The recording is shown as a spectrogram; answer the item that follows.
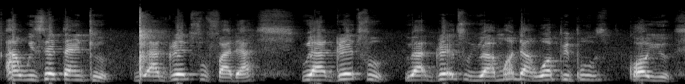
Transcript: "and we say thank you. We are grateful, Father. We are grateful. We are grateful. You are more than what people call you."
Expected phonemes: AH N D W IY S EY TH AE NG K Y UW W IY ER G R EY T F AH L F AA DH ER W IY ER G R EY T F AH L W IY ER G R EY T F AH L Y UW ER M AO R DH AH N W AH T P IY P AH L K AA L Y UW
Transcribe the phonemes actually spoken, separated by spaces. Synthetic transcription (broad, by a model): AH N W IY S EY T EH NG K Y UW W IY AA G R EY T F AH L F AA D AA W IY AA G R EY T F AH L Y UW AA G R EY T F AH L Y UW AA M AO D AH N W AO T P IY P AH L K AA L Y UW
